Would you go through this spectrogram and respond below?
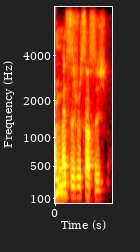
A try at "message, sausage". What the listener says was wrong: Okay, but there needs to be a little D sound. Message, sausage. I don't know if this is in both American or British only. But I know in British you have to, there's a bit of a stress. Village, so that you can always hear the D sound. Language, damage, sausage, luggage.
